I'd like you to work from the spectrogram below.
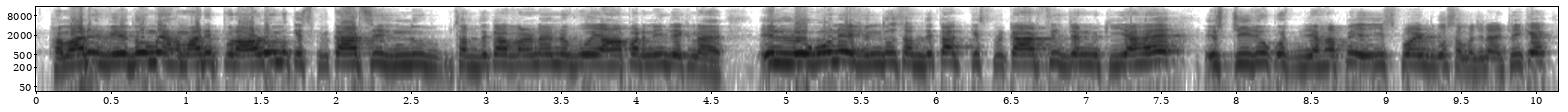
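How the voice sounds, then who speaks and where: Man teaching with self-asked questions. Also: very high voice. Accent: Hindi from eastern Uttar Pradesh. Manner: repeats himself, asks and answers his own questions. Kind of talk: exam-prep lecture.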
